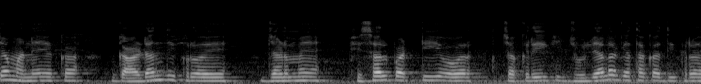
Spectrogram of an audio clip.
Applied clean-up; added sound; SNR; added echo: none; none; none; none.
